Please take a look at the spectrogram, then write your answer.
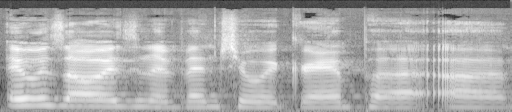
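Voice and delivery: ordinary talk

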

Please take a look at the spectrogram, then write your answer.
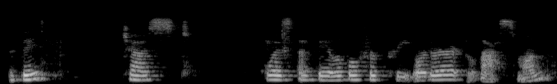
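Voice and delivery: normal talking voice

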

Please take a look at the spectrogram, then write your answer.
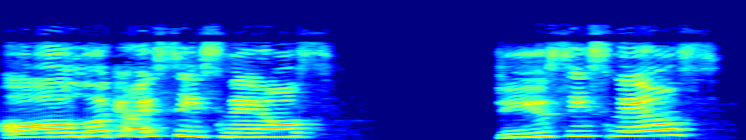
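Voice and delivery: high bright delighted discovery; excited. Real, not acted. Excited at finding snails.

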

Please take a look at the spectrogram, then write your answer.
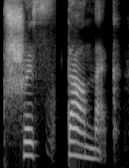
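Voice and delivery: przystanek said slowly, syllable by syllable, psh at the start; slow Polish pronunciation. Shown as a demonstration. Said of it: "harder word".

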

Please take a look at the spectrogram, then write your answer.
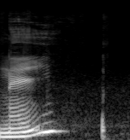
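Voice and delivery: নেইচার very slowly, "neeei... char"; syllable-by-syllable demo. Shown as a demonstration. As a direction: stretch the start of নেইচার high and rising, then pause before "char". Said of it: "সঠিক হচ্ছে নেইচার".

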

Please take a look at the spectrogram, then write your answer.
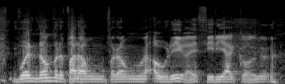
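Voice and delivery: gleeful pitch for a racer name; excited. Real, not acted. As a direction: hail the name as a great find.

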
